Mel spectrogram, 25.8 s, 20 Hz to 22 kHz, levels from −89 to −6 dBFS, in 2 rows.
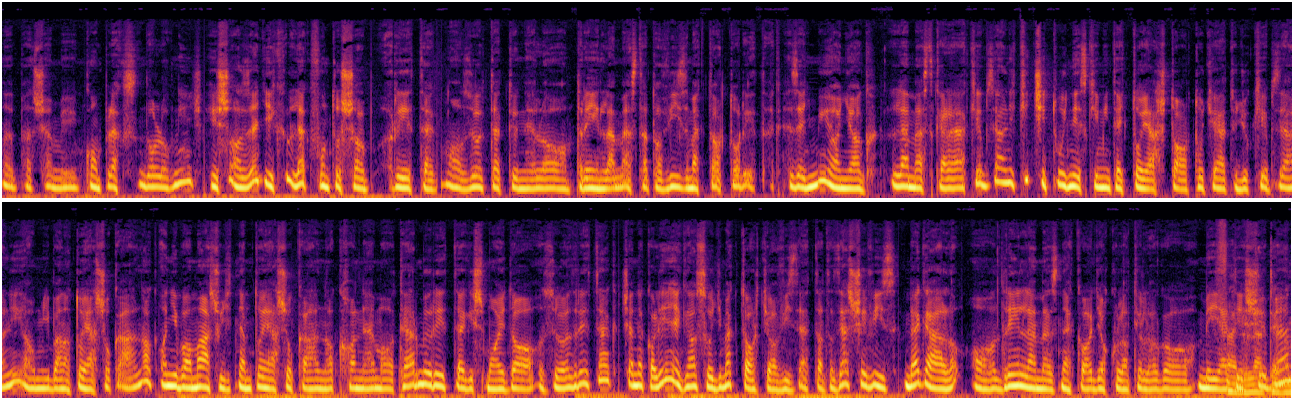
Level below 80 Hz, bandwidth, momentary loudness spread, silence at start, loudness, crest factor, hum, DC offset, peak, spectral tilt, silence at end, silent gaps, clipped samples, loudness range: -36 dBFS; 14 kHz; 6 LU; 0 s; -16 LUFS; 12 dB; none; under 0.1%; -4 dBFS; -7 dB/octave; 0 s; none; under 0.1%; 2 LU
